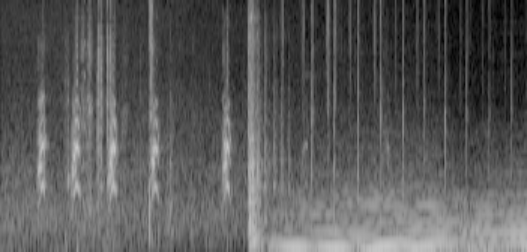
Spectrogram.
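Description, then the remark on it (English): A dog gives a quick series of short barks and whimpers; then a loud engine-like motor starts up and drones steadily, drowning out the rest. “And take this fucking dog with you.”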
